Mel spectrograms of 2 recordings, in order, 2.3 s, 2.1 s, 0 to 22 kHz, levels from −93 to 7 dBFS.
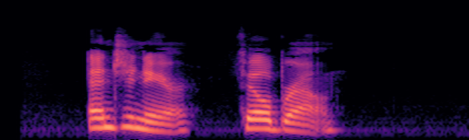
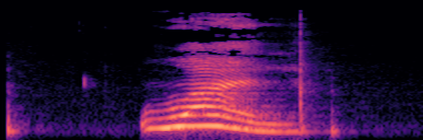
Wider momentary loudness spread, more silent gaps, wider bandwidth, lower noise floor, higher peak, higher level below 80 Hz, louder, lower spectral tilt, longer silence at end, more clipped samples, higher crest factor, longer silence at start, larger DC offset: second, 10 LU vs 16 LU; neither; second, 9 kHz vs 16 kHz; first, -74 dBFS vs -57 dBFS; about the same, -4 dBFS vs -2 dBFS; second, -86 dBFS vs -68 dBFS; second, -21 LUFS vs -15 LUFS; about the same, -5 dB/octave vs -5 dB/octave; first, 0.7 s vs 0.45 s; neither; about the same, 20 dB vs 18 dB; first, 0.45 s vs 0.05 s; neither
